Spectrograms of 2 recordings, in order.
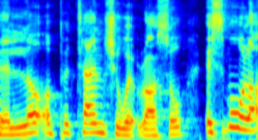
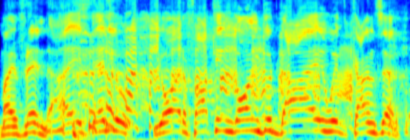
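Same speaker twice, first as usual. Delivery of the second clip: usual speaking voice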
